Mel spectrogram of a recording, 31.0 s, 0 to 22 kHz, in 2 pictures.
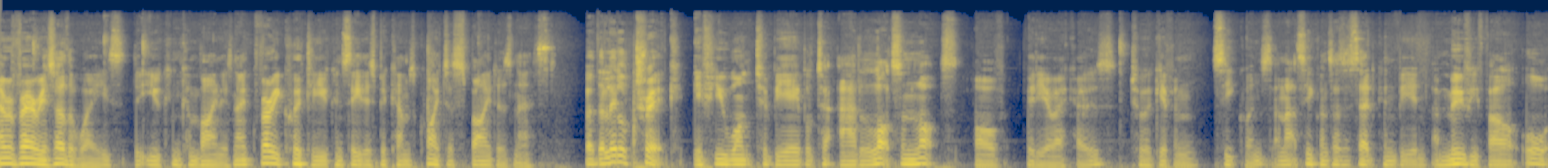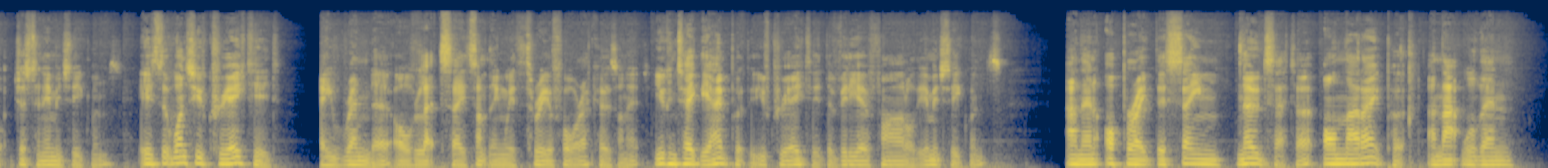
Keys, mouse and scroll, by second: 2.0-2.4 scroll down 1, 4.4 middle click, 11.1 click, 27.8 click, 29.6 middle click.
